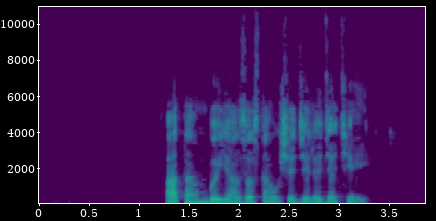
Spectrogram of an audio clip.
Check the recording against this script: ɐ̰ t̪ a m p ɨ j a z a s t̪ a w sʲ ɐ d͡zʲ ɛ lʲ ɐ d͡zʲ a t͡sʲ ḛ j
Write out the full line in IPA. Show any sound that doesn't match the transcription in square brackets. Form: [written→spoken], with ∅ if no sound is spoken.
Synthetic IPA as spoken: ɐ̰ t̪ a m [p→b] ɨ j a z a s t̪ a w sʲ ɐ d͡zʲ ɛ lʲ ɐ d͡zʲ a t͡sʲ ḛ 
